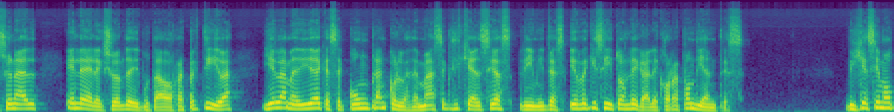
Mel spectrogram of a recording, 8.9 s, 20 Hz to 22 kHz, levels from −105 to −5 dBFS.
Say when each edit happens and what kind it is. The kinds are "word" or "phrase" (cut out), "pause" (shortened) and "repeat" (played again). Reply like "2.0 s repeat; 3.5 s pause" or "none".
none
